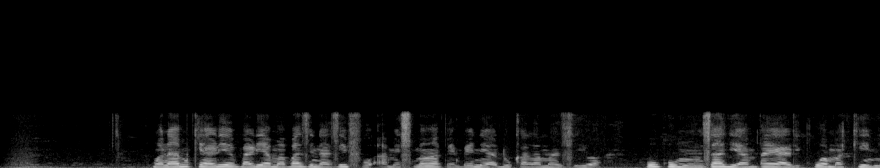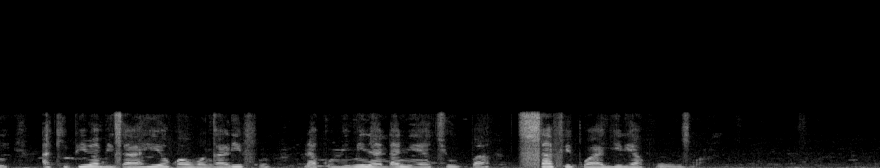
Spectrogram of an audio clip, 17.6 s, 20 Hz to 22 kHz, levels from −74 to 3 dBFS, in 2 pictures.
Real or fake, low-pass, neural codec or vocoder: real; 7.2 kHz; none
